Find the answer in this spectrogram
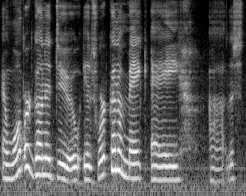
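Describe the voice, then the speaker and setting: Slow, rambling woman gaming host. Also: fairly low pitch, animated. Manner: rambling, filler-heavy, thinks aloud. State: out of breath. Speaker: Minecraft let's play host. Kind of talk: slow, chill gameplay commentary.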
